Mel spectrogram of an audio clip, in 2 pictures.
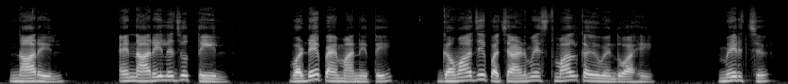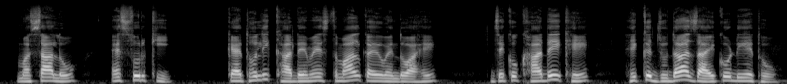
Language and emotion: Sindhi, neutral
